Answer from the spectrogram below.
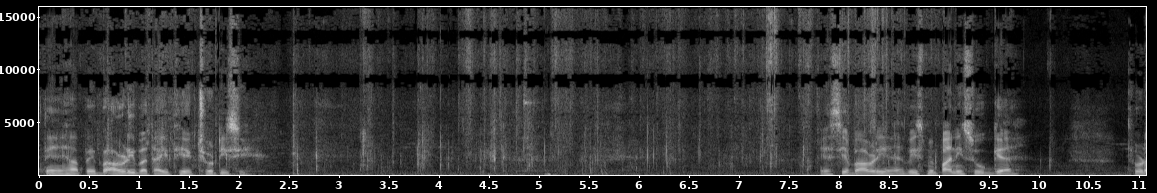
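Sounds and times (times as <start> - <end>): footsteps on dirt path: 0.0 - 10.2.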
